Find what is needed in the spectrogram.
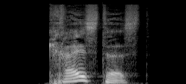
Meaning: inflection of kreißen: 1. second-person singular preterite 2. second-person singular subjunctive II
- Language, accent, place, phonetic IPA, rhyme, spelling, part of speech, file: German, Germany, Berlin, [ˈkʁaɪ̯stəst], -aɪ̯stəst, kreißtest, verb, De-kreißtest.ogg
